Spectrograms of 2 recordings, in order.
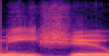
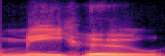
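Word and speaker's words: MICHU: They're bringing in Mishu or Mihoo as apparently it's pronounced.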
